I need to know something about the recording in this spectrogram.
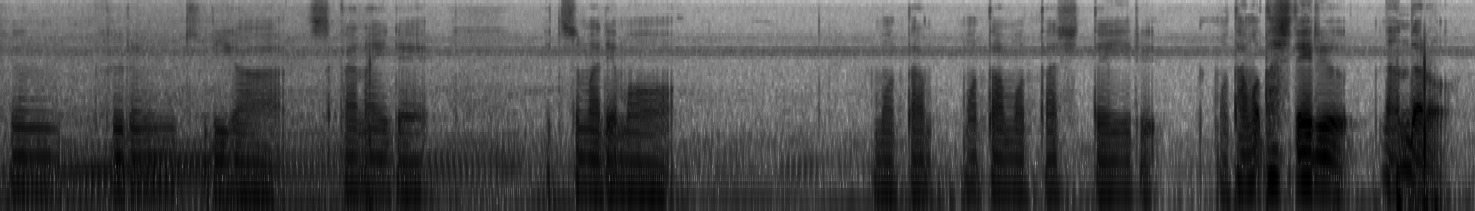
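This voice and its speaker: A young man who grew up speaking Indonesian reads a novel aloud in Japanese with an Indonesian accent. He thinks aloud in a halting way, often trailing off and repeating words. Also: low voice, steady tone, creaky, noisy background. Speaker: language learner. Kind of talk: reading a novel aloud and musing.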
